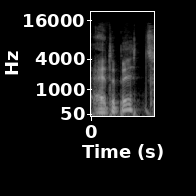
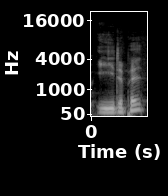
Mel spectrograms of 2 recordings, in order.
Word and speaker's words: Edabit: i was mentioning it's called edibits or edabit depending on how you want to pronounce it and it's a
